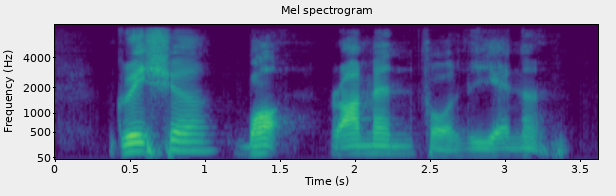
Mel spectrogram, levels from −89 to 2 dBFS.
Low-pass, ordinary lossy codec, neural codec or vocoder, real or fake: 7.2 kHz; none; codec, 44.1 kHz, 7.8 kbps, Pupu-Codec; fake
